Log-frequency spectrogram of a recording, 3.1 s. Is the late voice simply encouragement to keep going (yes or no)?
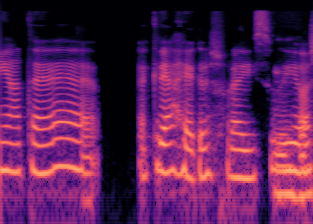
no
